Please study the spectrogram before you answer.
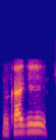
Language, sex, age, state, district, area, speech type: Santali, male, 18-30, West Bengal, Uttar Dinajpur, rural, conversation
